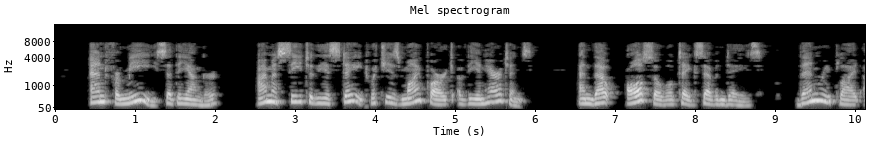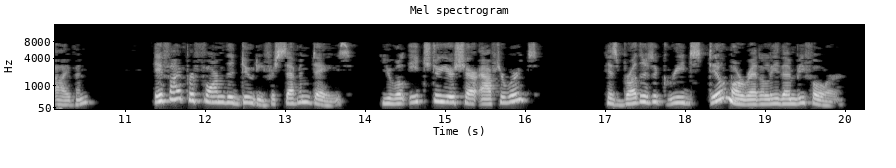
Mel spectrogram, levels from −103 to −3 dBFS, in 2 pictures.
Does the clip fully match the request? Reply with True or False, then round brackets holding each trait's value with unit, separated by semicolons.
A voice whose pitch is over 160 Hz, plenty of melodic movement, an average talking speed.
True (190 Hz; 6.3 semitones; 170 wpm)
